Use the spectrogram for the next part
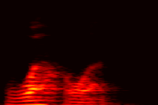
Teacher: qiraah Ibnu Katsir boleh dengan sukun ha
